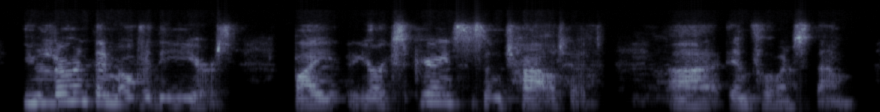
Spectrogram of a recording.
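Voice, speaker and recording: A plain, everyday voice with lively intonation at a moderate pace. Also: woman. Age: 60s. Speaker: psychologist presenting a webinar. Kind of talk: webinar lecture. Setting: webinar.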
